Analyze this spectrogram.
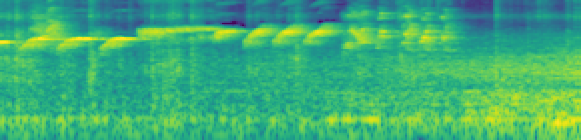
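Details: Three-month-old captive young canary of a two-blood line from imported Scotch Fancy and Lizard canaries, learning the ngeriwik trill: rapid series of short rising chirps, about three per second, fading toward the end into faint noise.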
